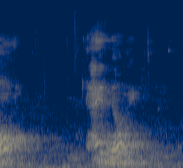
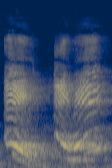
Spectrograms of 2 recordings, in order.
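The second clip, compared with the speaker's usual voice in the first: put-on higher, louder teasing call to the kid; playful call; 8 semitones higher, 7 dB louder, much slower than usual. Dad calling his little son again, higher and louder. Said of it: "I'd go".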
